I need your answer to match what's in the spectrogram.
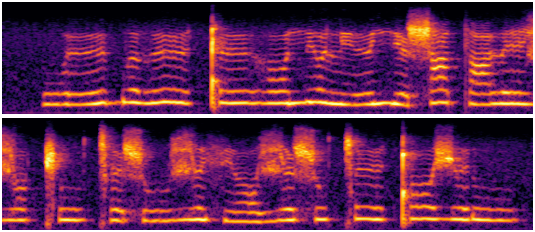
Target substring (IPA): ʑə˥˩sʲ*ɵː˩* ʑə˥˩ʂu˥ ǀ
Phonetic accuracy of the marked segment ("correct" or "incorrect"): incorrect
